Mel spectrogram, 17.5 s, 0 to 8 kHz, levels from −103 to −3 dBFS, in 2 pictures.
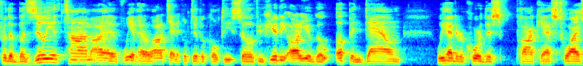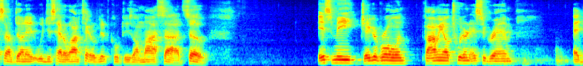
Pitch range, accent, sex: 115-140 Hz, American, male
